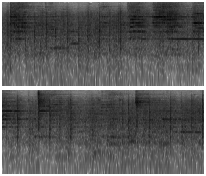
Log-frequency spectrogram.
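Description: Freight train of covered hopper cars rolling past close by: a steady rumble and clatter of steel wheels on rail with sharp clicks, and short high squeals from the wheels now and then.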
